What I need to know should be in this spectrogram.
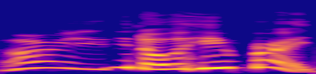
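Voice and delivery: high-pitched put-on congregant voice; won-over congregant. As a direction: agree in a high, acted voice. Voices congregation agreeing with the preacher.

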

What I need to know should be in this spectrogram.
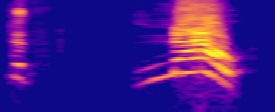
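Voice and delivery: high, loud mock-outraged shout; exasperated high holler; exasperated yell. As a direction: yell it in comic disbelief. Mock outburst at the video people.

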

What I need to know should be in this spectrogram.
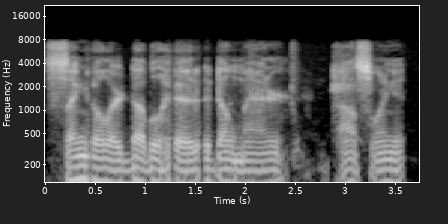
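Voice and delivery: low, slow hillbilly drawl; hillbilly accent, low and menacingly unhurried; scary hillbilly accent. Acted. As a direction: drop into a creepy, unhurried backwoods accent. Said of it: "saying that in that accent is really scary".

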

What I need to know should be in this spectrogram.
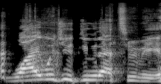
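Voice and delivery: retold complaint through laughter; giggling mock betrayal; laughing mock complaint. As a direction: imitate the friend's whine while laughing. Friend's reaction retold.

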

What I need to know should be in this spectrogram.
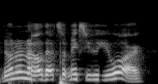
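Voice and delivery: imitating a friendly objection; retold earnest protest. Retells protesting to people losing accents.

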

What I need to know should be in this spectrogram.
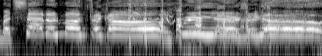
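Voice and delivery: high, loud mock rant listing old grudges; mock angry wife. Husband imitating his wife raking up old fights, loud and high. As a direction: shout it like she's dragging up years of grievances.

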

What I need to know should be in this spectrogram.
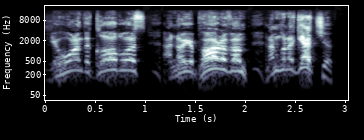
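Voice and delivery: high, loud ranting conspiracy host; Alex Jones. Pretend. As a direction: rant and yell like a radio conspiracy host. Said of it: "It's all right, Alex".

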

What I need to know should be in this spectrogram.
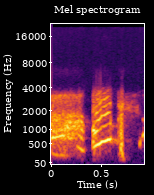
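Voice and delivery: put-on high surprised gasp of a child; child's gasp. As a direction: gasp like a caught kid. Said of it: "It's like".

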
